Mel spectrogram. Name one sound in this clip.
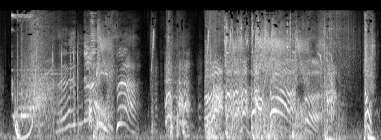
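A young boy talks with animation into a close headset microphone.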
